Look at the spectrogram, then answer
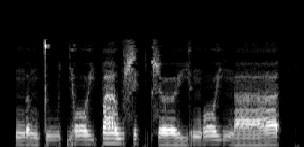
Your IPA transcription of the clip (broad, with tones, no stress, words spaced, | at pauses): ŋɐ˨˩ŋ t̪uː˨t̚ jɔː˧jpaː˥wsɪ˧k̚ t͡sœː˨˩jɪ˧ŋɔː˥j ŋaː˨˥t̚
